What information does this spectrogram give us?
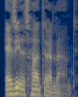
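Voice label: "erlernen", German, slow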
